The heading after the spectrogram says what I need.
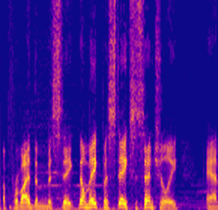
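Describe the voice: In this plain reading aloud, the intonation is lively.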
